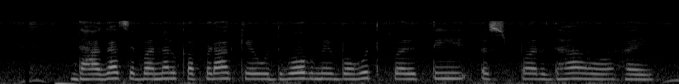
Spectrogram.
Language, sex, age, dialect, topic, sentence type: Magahi, female, 18-24, Central/Standard, agriculture, statement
